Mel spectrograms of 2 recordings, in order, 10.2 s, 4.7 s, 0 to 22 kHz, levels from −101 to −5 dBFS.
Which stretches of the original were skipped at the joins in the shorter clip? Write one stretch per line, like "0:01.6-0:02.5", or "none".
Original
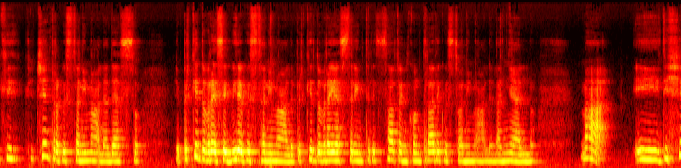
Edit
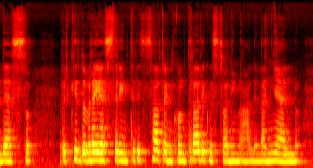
0:02.5-0:04.4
